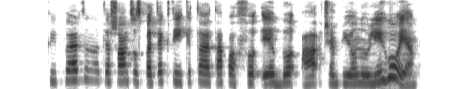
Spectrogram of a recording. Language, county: Lithuanian, Marijampolė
